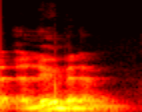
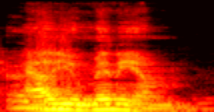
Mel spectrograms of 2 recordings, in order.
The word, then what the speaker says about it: aluminium: aluminum and yeah but in Britain it we retained aluminium after very very strange to me what sounds cool I can't say it like that yeah aluminium yeah they have you aluminum where just what are we doing what are you doing what are we doing we're keeping the eye in the middle short sound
